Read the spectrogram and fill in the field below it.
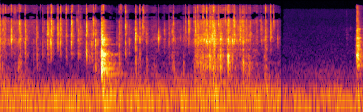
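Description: A plastic wrapper crinkles and tears in hands.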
